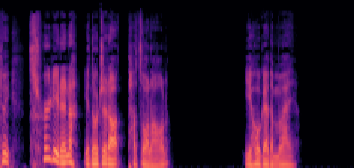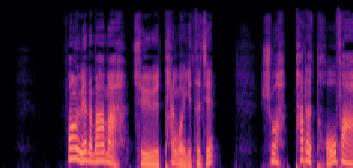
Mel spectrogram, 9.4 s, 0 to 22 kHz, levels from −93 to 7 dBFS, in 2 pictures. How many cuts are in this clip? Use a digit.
0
